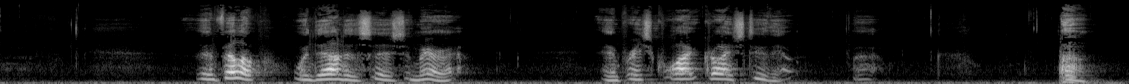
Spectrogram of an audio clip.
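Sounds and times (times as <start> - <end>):
speech: 2.0 - 4.7, 6.0 - 8.0
throat clearing: 8.5 - 8.9, 10.6 - 11.2.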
